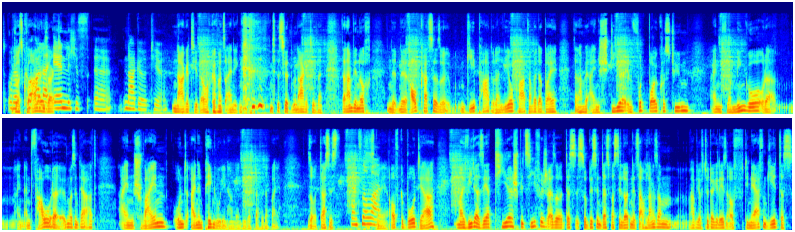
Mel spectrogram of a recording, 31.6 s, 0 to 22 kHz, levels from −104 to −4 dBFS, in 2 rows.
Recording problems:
hiss; noticeable; from 3 to 15 s and from 20 to 27 s; 15 dB below the speech

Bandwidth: 14.5 kHz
